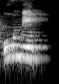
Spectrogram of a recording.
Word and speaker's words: unique: Ini bacanya bukan unik, tapi unik.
